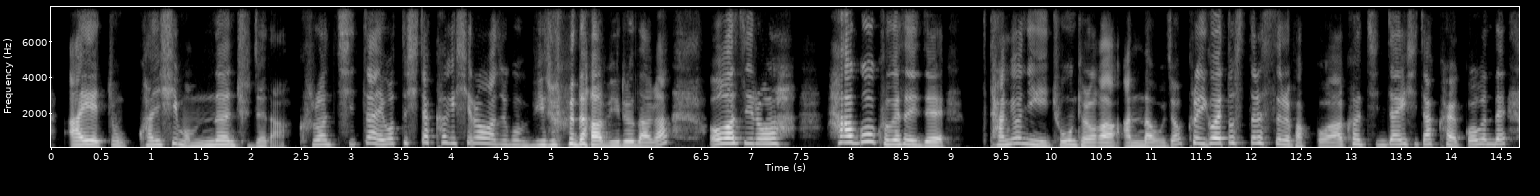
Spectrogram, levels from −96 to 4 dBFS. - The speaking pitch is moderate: No, high, 235 Hz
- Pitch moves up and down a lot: Yes, wide, 5.7 semitones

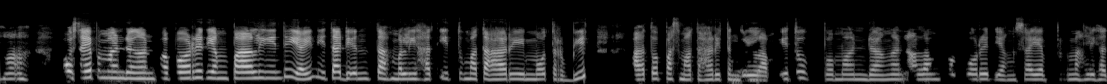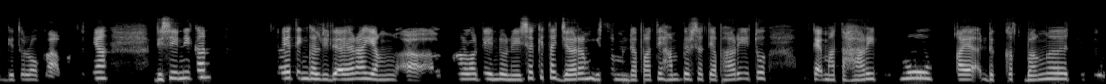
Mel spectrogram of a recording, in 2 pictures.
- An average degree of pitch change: Yes, average, 3.4 semitones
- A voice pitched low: No, high, 245 Hz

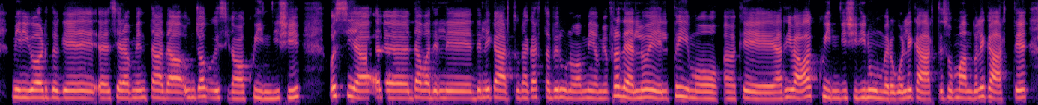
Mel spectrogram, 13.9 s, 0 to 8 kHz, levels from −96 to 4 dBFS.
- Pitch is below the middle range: No, high, 210 Hz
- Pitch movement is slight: Yes, narrow, 1.8 semitones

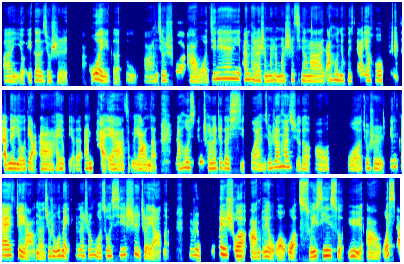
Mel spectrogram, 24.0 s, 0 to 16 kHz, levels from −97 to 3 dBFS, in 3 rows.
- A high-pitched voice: No, medium, 180 Hz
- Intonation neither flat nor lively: Yes, average, 3.9 semitones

